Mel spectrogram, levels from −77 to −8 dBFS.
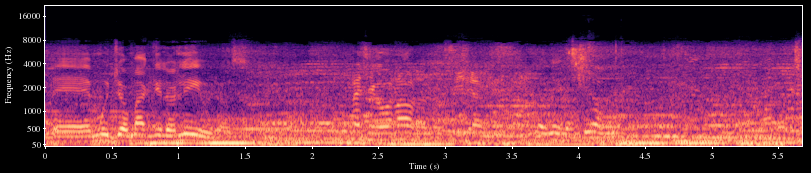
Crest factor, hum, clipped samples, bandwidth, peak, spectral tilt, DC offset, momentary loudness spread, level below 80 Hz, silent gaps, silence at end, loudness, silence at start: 12 dB; none; under 0.1%; 8.2 kHz; -4 dBFS; -6 dB/octave; under 0.1%; 3 LU; -24 dBFS; none; 0 s; -16 LUFS; 0 s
